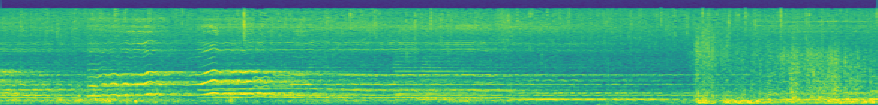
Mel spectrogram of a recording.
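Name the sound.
heavy rain with thunder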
